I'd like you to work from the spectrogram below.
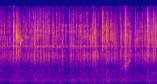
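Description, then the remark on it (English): Ice clinks and rattles steadily as a cocktail made with Regan's orange bitters and Campari is stirred in a mixing glass, a quick, continuous run of small bright clicks, with no voices. “This is a stirred cocktail, so into the mixing vessel, adding ice. And we're going to give this a good stir.”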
